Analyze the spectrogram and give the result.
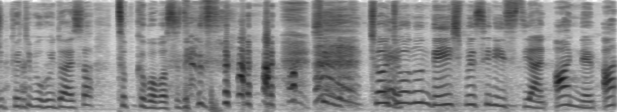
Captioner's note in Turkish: kahkaha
